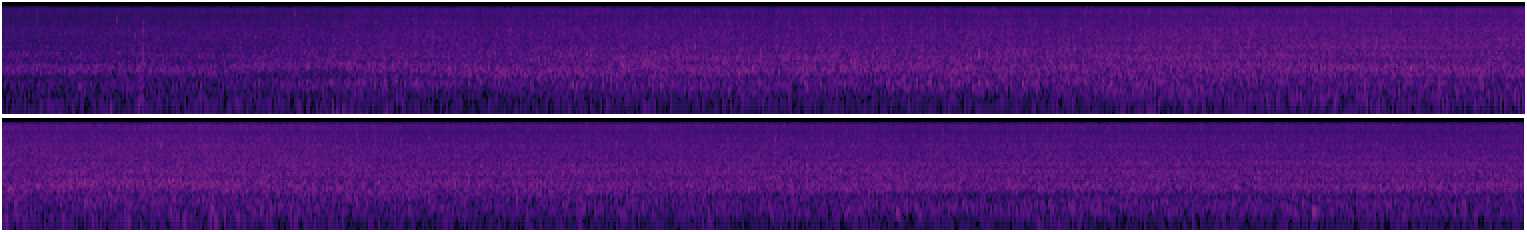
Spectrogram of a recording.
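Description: Small mountain stream rushing over rocks and down little cascades: a steady rush of water that grows a little louder over the first few seconds, then holds.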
